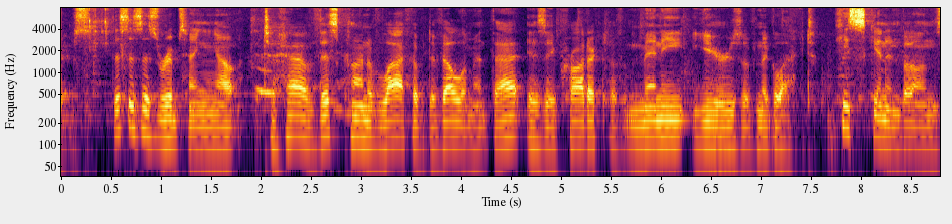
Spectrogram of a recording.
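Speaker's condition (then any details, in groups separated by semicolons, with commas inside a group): No condition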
